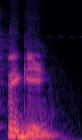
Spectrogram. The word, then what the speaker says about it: Figgie: Max Figgy. – Could you spell that, please? – F-I-G-G-I-E.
